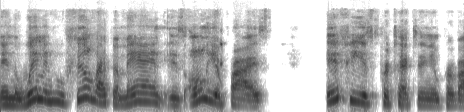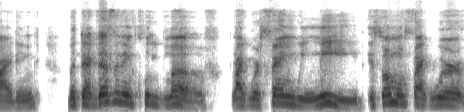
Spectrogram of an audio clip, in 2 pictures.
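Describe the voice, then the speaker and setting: Woman guest on a panel, deep-ish voice, careful and kinda hesitant. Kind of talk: measured panel discussion.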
